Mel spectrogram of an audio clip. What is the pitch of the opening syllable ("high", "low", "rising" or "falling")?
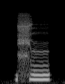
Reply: high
